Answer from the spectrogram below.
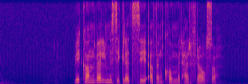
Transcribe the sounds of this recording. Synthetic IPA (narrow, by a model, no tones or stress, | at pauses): ʋiːkʰɑnʋɛlmeːsɪkəɾheːt̪siːʔɑt̪̚d̪ɛnkʰɔməɾhæːɾfɾɑːɔsɔ̰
